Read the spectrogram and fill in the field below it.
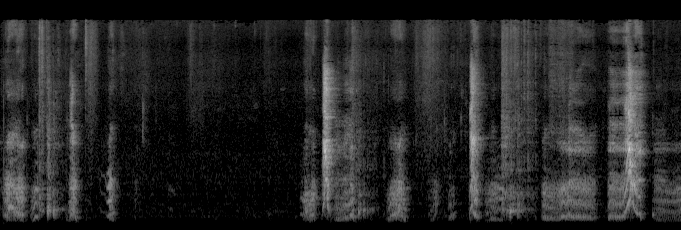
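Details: West Highland white terrier puppy, nine weeks old, called Doc, barking at an empty coke bottle; scattered sharp yaps and soft growls, a silent gap of about four seconds, then louder barks and a rough rumbling growl.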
